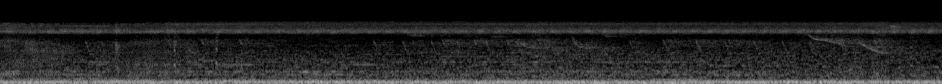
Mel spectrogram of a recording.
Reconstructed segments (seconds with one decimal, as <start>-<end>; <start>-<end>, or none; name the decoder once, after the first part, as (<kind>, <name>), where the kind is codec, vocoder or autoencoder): 0.0-0.6 (codec, SNAC); 1.1-1.7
